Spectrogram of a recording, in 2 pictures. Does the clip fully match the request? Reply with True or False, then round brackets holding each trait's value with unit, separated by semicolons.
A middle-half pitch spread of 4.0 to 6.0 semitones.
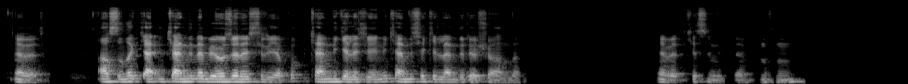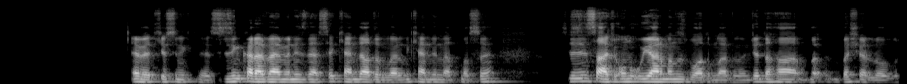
False (3.2 semitones)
